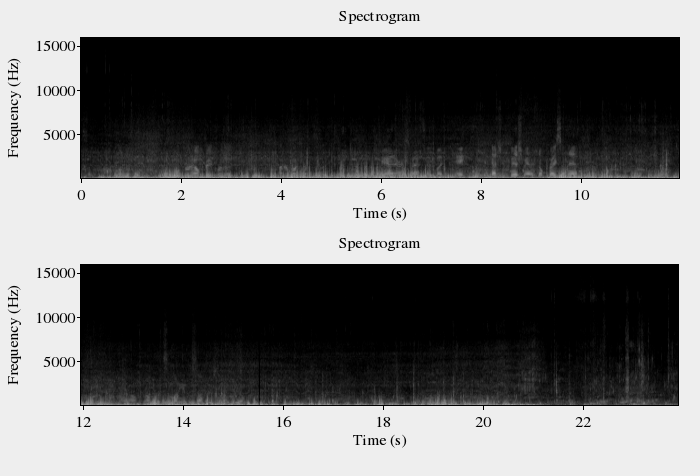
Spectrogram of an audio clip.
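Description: Water splashes and laps against a boat's side.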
